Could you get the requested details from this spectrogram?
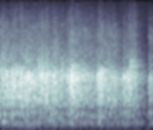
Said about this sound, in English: Can you clap your hands for Jesus, somebody?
